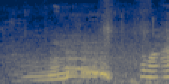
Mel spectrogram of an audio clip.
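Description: A cow mooing: one long, low call that rises in pitch and then falls, lasting about a second. Near the end a man's voice begins.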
